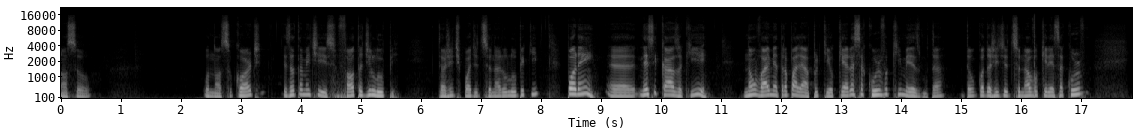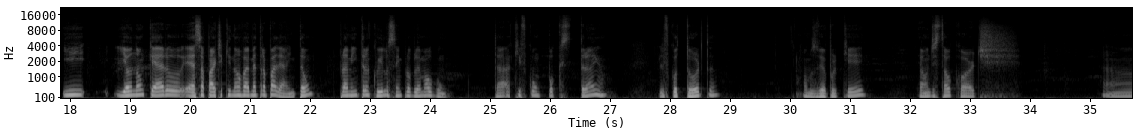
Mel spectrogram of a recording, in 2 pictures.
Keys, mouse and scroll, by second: 1.1 ctrl+r, 9.5 ctrl+z, 10.2 Tab, 10.6-10.9 scroll down 1, 10.9-13.9 middle drag, 16.1 scroll up 2, 16.6-20.8 middle drag, 20.8-21.2 scroll down 1, 21.2-24.2 middle drag, 27.5-28.8 middle drag, 28.8 click, 29.7 Tab, 30.2-33.2 middle drag, 33.8 scroll up 1, 34.3 middle click, 34.7 scroll down 1, 35.3-35.7 middle drag.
